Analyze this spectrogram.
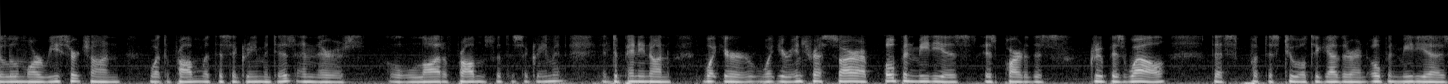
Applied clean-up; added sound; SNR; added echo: none; none; none; none.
